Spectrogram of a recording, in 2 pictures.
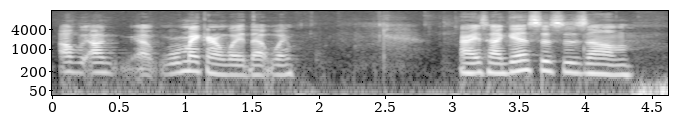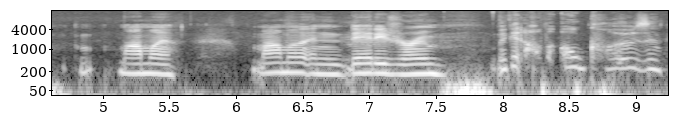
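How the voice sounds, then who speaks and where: Brief: excited woman vlogger on a handheld camera, gushing tour of a historic house, hot and sweaty. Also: lowish voice, normal speed, clean tone, rough recording. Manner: excited, gushing, lots of "like" and "oh my God". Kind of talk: walking tour vlog. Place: historic house museum, indoors.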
